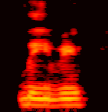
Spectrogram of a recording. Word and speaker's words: Levy: Judy Levy, I believe, Levy or Levy, I believe it's pronounced Levy, um, execute, hold on, let me see.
